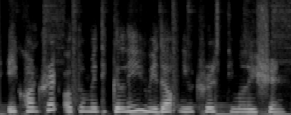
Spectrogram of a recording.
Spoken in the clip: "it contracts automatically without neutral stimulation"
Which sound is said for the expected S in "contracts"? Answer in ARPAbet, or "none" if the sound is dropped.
none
